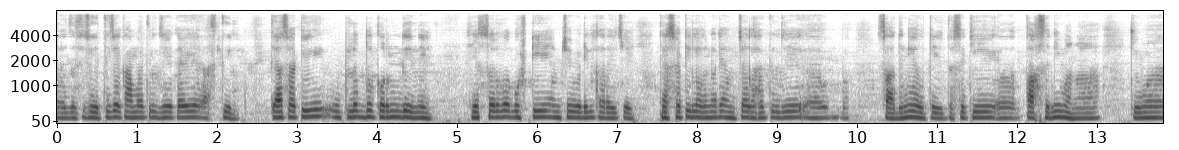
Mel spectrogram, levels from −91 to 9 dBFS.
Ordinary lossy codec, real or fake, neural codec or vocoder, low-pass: none; fake; codec, 44.1 kHz, 2.6 kbps, SNAC; 7.2 kHz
